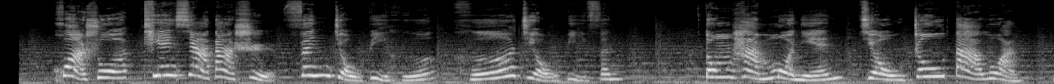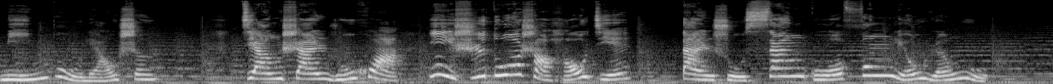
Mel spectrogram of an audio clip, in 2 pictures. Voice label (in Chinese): 旁白浑厚低沉; 三国演义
